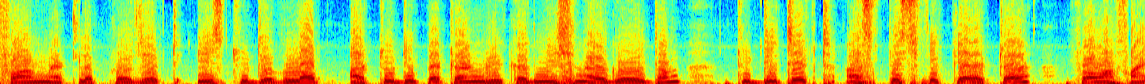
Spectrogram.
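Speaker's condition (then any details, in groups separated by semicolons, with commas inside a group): No condition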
